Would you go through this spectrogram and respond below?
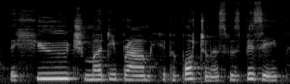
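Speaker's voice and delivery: ordinary delivery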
